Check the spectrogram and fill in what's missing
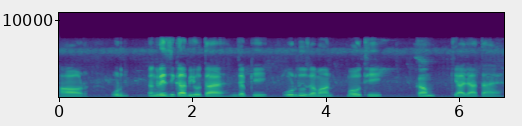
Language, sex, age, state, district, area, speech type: Urdu, male, 18-30, Bihar, Madhubani, rural, spontaneous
